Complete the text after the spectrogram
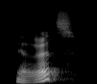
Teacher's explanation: Next is resh, and that makes an R sound. A lot of Israelis give the resh a sort of a French R sound. And we saw that in the word eretz, for land, aleph, resh, final tzali, eretz, land.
